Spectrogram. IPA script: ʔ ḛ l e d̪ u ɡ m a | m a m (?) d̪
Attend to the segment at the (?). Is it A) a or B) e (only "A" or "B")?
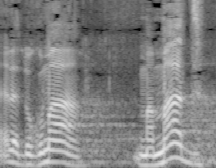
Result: A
